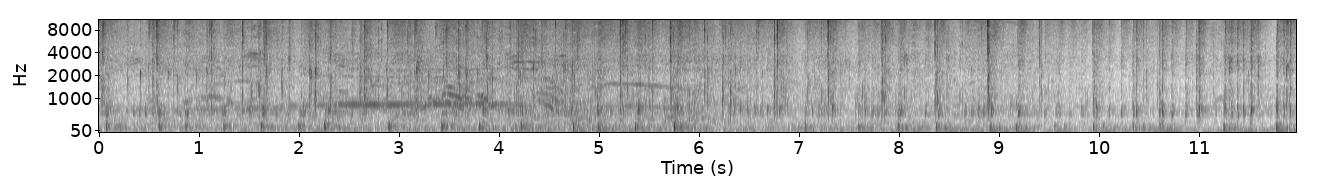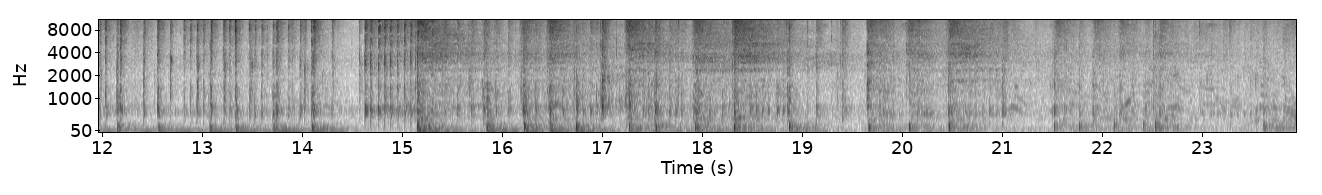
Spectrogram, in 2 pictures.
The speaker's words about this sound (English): We got the marching band. So I'll stop talking, let you listen as I pass by them.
